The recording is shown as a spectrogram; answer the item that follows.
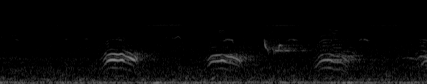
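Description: A crow cawing three times, about a second apart.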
